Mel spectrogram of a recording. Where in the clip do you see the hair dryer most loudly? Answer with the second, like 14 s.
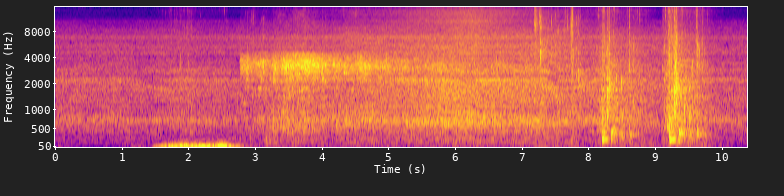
6 s.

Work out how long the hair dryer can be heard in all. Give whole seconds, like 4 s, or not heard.
10 s.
